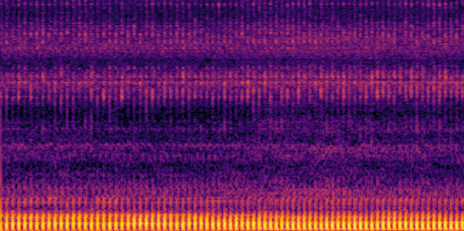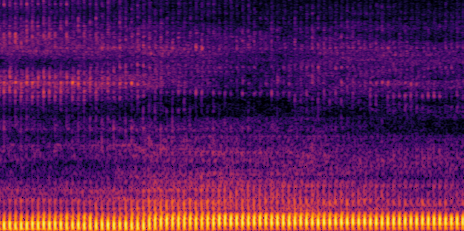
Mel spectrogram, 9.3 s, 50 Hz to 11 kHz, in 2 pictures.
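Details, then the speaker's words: 1965 Rugg Carpet Cut riding lawn mower, repowered with electric start, running: even, steady single-cylinder thump at constant speed, no misses, knocks or rattles; sounds good, healthy. "All right, let's get it running. Hey, how you doing? Looking at that sound. Oh yeah. Sounds good."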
